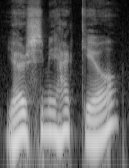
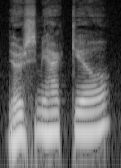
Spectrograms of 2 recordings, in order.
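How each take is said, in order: The two takes are said the same way.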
